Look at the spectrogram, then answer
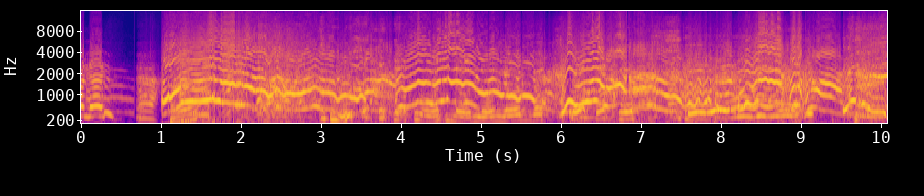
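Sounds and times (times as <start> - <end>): person wailing and whimpering: 0.4 - 10.0.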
